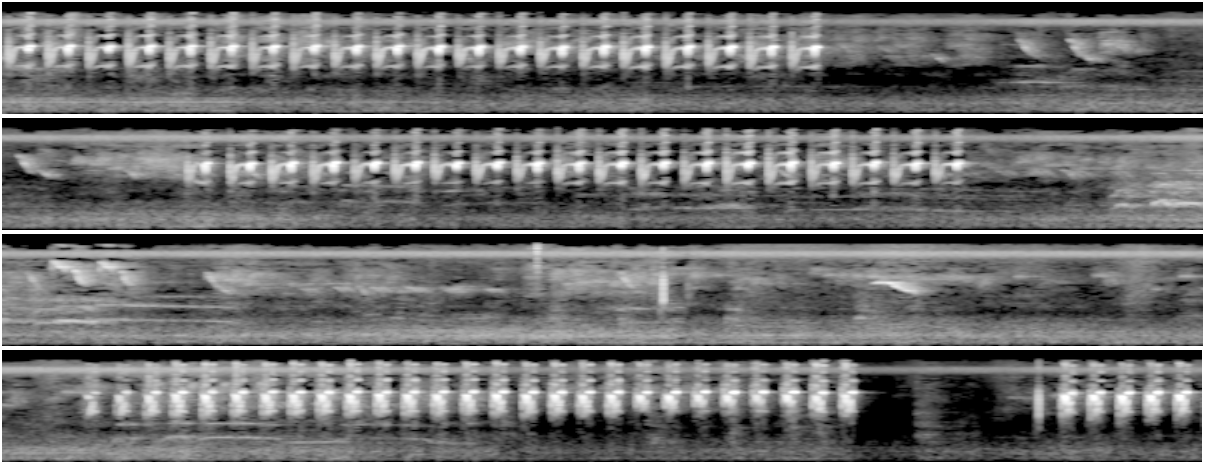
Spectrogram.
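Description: Plain prinia (ciblek sawah) singing its 'klik-klik' song: long bouts of rapid, evenly repeated clicking notes, about five a second. Four bouts are separated by pauses of several seconds filled with softer, scattered chirps.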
